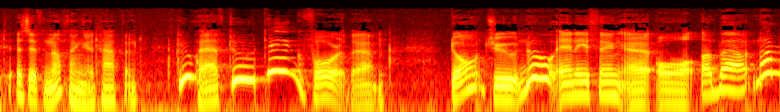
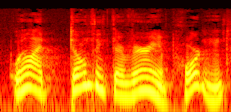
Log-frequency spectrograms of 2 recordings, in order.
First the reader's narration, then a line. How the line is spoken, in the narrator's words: snapped Milo, too embarrassed to admit the truth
